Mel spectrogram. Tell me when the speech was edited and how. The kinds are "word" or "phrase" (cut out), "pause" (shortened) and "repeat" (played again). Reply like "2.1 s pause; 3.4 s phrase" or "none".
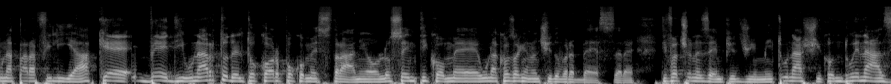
none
